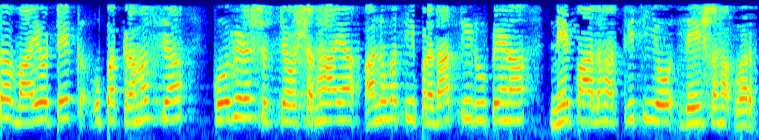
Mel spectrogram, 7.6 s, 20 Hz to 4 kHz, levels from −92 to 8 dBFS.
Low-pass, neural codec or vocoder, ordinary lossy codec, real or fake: 3.6 kHz; none; AAC, 16 kbps; real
